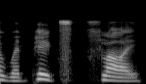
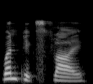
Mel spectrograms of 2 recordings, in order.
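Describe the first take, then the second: First: When pigs fly said very slowly, stress on pigs. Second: Said in the usual way. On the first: Shown as a demonstration. Teacher repeating the proverb for students, very slowly. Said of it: "इसका क्या मतलब होता है". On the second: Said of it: "proverbial English सिखा रही हूँ".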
